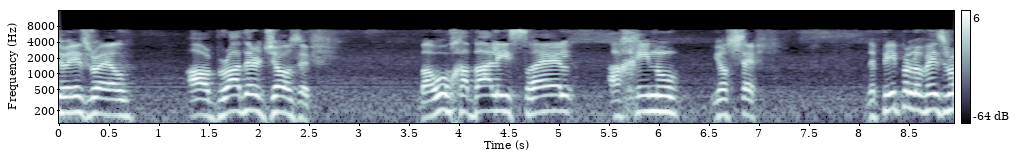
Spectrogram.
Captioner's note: speaks Hebrew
